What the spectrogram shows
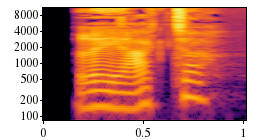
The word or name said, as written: reaktor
